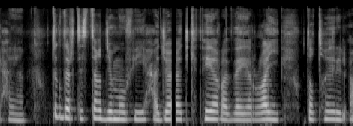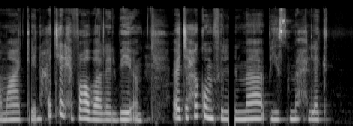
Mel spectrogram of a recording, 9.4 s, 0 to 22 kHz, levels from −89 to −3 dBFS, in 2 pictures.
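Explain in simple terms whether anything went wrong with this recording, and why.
The speech drops to dead silence three times: at 2.28 s for about 64 ms, at 5.10 s for about 25 ms, and at 7.75 s for about 86 ms. These are Bluetooth stalls, likely caused by interference holding back wireless packets until the headphones ran out of audio and briefly paused.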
